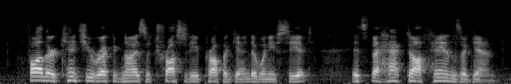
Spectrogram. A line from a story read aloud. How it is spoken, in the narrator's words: Rudolf, too, exclaimed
